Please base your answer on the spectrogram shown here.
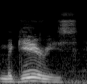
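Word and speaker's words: Meguiar's: This is Maguire's, or my wife and I, we lived in Ireland for many years, and we actually would pronounce that McGeary's.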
